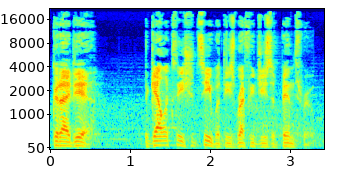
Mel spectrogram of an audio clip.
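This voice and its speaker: An actor playing a steady, helpful military commander in a video game, terse and matter-of-fact. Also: male voice, sits low, brisk, soft background music.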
